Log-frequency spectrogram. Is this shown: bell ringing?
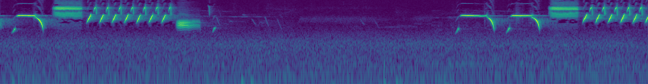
no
